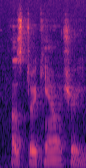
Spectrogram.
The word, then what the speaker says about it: stoichiometry: Stoichiometry, you pronounce it stoichiometry.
